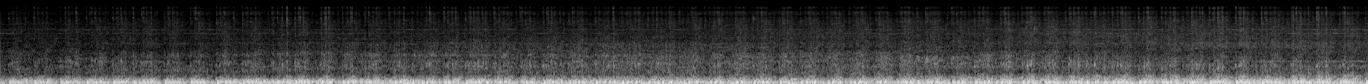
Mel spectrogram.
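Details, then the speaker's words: 1937 Diamond T truck at idle with the chop tune reinstalled: a deep, loud, uneven lope about four times a second with a choppy cam-style beat. The torque converter no longer rattles when it chops; idle is as intended. "well I put the chop tune back in since now the converter doesn't rattle when it chops so listen to"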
